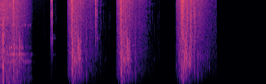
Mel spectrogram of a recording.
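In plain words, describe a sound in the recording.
Soft menu whooshes sound a few times.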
